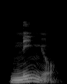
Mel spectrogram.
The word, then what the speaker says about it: niño: Guys, boy in Spanish is niño, niño, niño. This sound that I do in the second part of the word, niño, niño.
